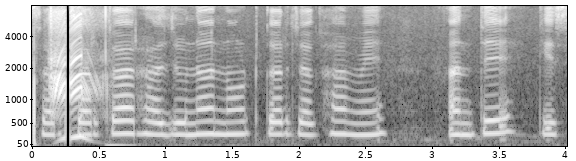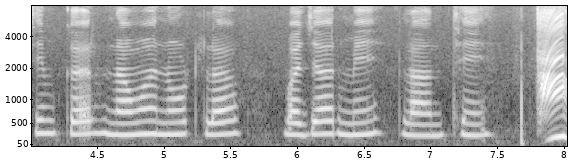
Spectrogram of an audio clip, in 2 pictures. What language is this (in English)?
Chhattisgarhi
